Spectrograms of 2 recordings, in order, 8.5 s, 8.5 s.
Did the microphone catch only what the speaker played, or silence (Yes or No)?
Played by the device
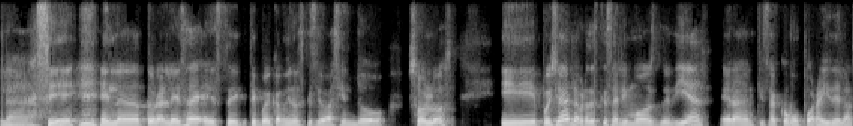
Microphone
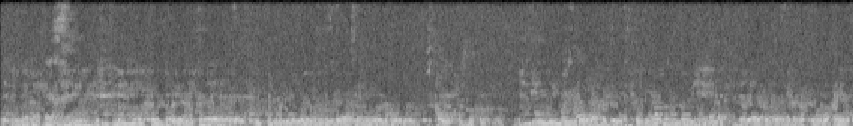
Yes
